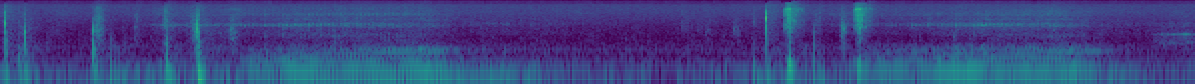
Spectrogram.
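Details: Bulldog named Bob snoring loudly, two low rattling snores about three seconds apart, with sharp clicks and knocks scattered through the recording.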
